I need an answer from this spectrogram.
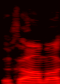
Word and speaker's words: gamma: So, uh I represented here with the gh. Now, contextually, gama can have different pronunciations. Put my glasses on. Um and we're going to find that sometimes it's going to have a y sound as well.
